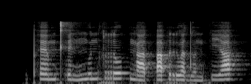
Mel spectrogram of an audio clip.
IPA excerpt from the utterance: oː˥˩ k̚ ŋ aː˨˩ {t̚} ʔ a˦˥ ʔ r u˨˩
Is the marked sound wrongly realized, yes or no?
no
